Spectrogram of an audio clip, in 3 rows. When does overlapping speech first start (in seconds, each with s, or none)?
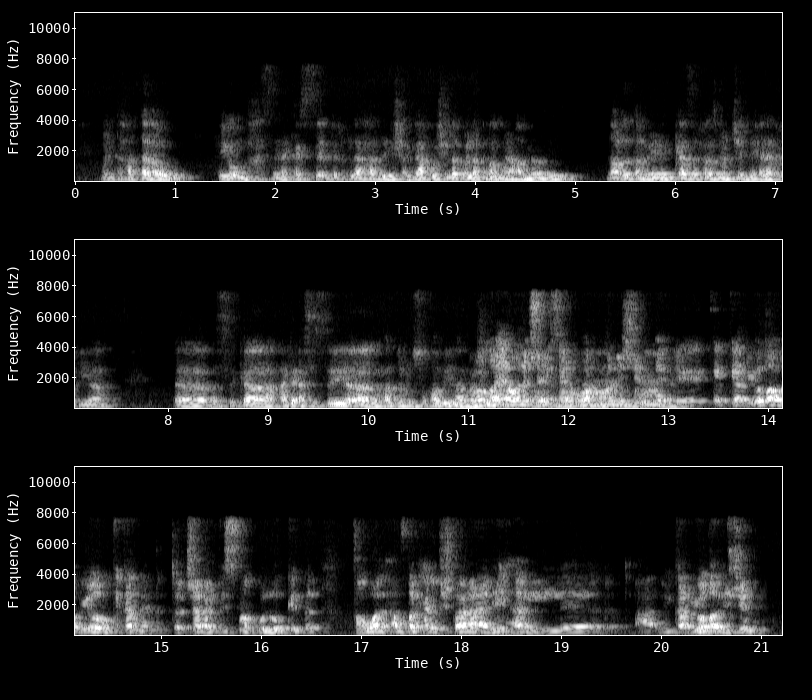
11.0 s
